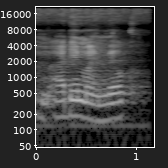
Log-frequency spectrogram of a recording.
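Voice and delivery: ordinary talk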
